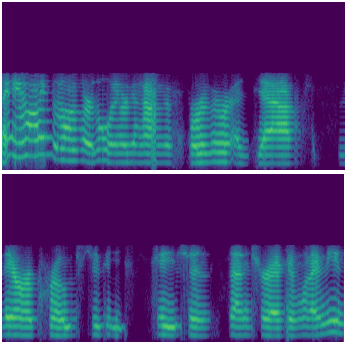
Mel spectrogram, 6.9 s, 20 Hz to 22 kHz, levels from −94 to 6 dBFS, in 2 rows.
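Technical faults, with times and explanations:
Throughout: LPC-10 vocoder. The speech becomes a buzzing robotic voice with nothing above 3.8 kHz, from a 2.4 kbit/s pulse-or-noise source. Unlike other codecs, it has no warbling, just hard voiced/unvoiced switches.
0.00–1.64 s: doubled audio track. A full-band copy, already present at the start, trails about 0.4 s behind at roughly 5 dB lower and then cuts off abruptly. Unlike an echo, it has no decay or room colour. The likely cause is a second, slower capture path.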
